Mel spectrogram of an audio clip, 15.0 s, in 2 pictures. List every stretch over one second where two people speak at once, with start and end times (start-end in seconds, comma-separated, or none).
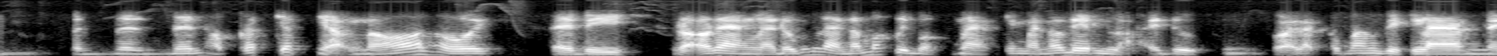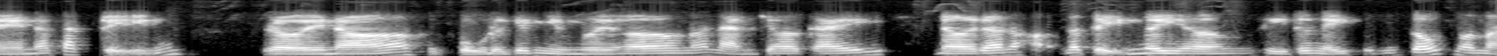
none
